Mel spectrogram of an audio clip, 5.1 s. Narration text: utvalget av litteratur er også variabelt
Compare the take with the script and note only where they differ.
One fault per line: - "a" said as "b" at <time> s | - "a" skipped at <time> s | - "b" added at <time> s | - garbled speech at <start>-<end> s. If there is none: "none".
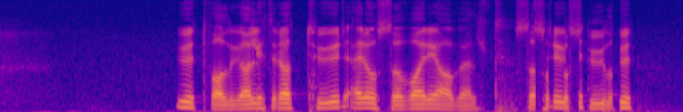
- garbled speech at 3.9-4.8 s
